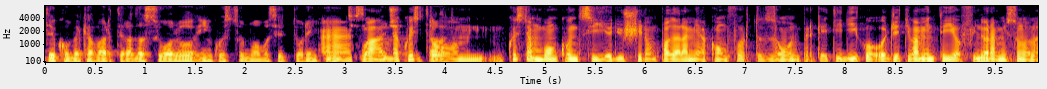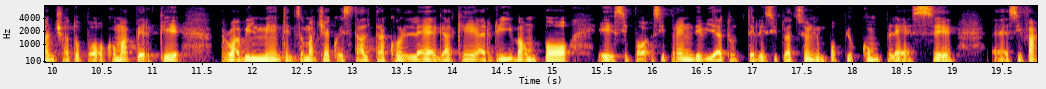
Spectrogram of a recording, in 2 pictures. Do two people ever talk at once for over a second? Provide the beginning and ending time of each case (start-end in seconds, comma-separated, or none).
2.8-4.1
